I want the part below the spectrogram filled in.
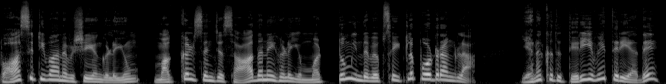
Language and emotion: Tamil, surprised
